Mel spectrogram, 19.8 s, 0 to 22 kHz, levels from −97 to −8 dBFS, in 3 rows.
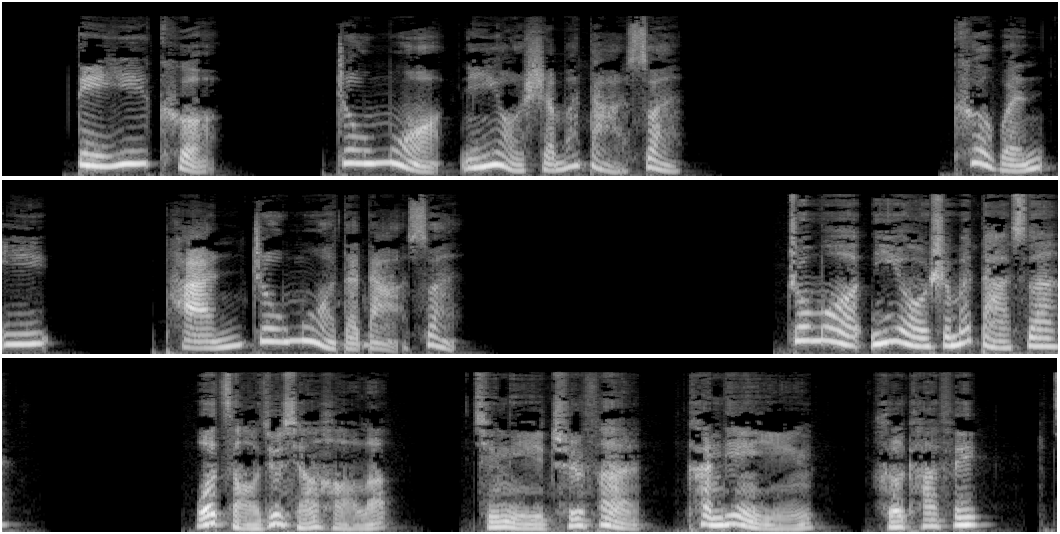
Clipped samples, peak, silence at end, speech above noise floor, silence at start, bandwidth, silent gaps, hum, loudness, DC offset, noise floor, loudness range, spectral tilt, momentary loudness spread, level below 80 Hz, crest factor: under 0.1%; -4 dBFS; 0.45 s; over 66 dB; 0.5 s; 15.5 kHz; 1.58-2.00 s, 4.50-5.86 s, 7.15-7.53 s, 9.70-11.41 s, 13.50-14.31 s, 15.87-16.05 s; none; -25 LUFS; under 0.1%; under -90 dBFS; 7 LU; -5.5 dB/octave; 10 LU; -50 dBFS; 22 dB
